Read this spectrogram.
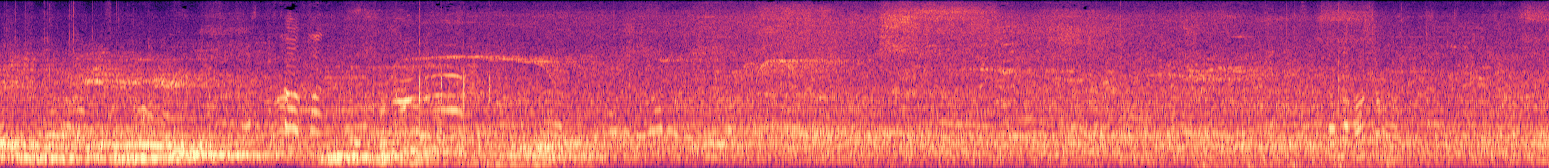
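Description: A large crowd chatters and cheers in an echoing arena.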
